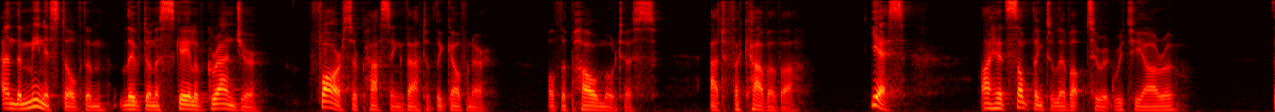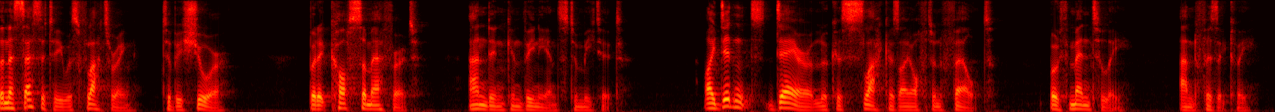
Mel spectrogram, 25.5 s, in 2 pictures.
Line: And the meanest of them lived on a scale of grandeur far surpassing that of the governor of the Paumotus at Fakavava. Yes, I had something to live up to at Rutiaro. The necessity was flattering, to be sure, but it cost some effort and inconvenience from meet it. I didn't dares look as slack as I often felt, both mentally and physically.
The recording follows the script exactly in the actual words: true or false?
false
